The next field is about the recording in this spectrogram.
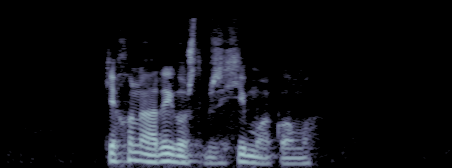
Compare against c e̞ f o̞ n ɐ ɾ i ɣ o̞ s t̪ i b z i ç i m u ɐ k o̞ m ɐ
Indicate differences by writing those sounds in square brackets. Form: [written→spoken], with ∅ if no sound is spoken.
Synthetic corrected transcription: c e̞ [f→x] o̞ n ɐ ɾ i ɣ o̞ s t̪ i b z i ç i m u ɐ k o̞ m ɐ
